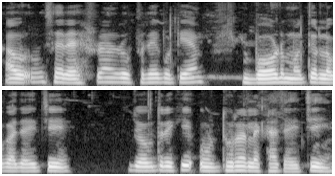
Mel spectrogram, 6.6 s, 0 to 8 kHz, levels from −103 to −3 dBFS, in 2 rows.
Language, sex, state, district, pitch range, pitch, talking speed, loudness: Odia, male, Odisha, Malkangiri, 135-150 Hz, 140 Hz, 110 wpm, -17 LUFS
